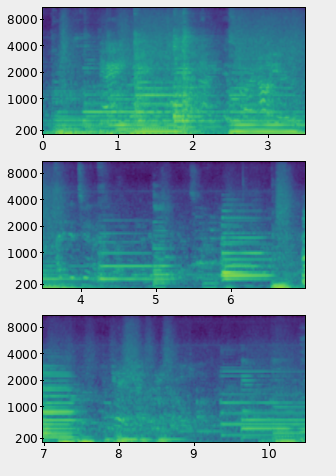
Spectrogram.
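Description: Live band music with electric or acoustic guitar to the fore over low bass notes, played in uneven phrases with short lulls.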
